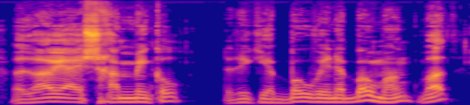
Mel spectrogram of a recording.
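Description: A man voicing a blustering pirate with a wooden leg in a storybook reading, bellowing gruffly. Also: fairly low pitch, a little fast, a bit bright, no room sound, clean studio sound, close to an everyday voice. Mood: menacing.

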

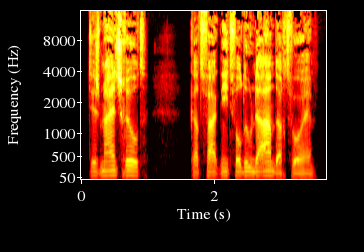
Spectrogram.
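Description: A man voicing a quiet, consoling father who blames himself, in a storybook reading. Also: deep voice, a little slow, clear, resonant tone, no room sound, clean studio sound. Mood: regretful. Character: gentle, regretful father, adult man.

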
